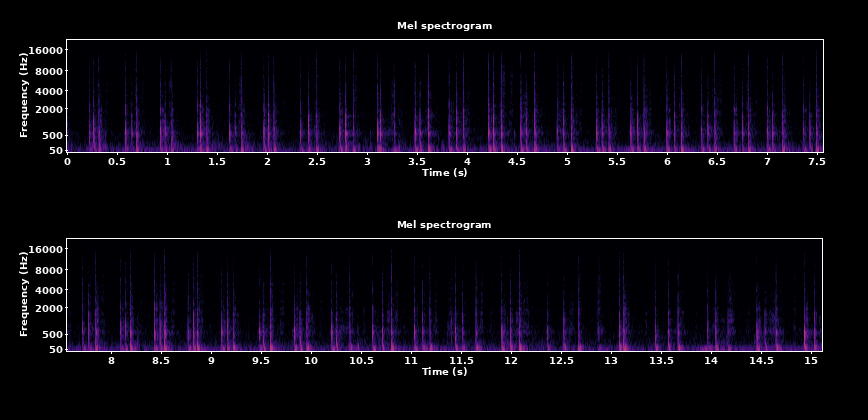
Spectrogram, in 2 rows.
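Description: Fingertips of one hand tap and scratch the top of a small, closed, hollow white cardboard earbuds box. The result is a quiet, steady stream of dozens of short, dry taps with a hollow tone around 555 Hz and a soft low thump. Each tap dies away almost instantly, with a faint scratchy texture between taps.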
